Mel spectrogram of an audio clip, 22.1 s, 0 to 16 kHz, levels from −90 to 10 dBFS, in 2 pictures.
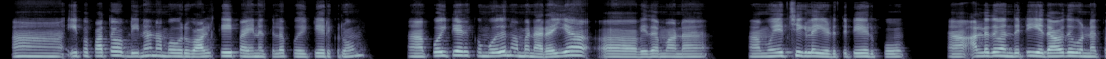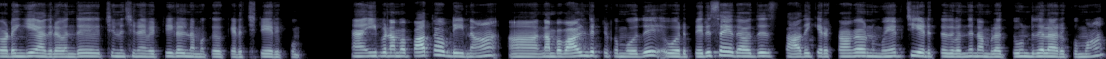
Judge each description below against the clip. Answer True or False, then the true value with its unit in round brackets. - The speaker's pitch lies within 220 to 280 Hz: False (195 Hz)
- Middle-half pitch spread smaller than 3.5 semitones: True (2.7 semitones)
